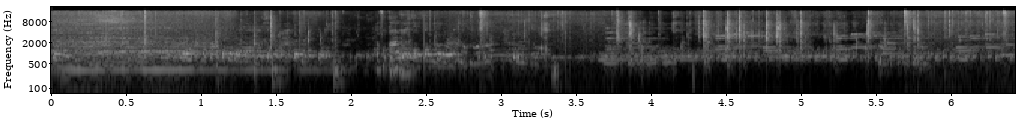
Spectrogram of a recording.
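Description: Plastic polarizer film being peeled off the glass of an LCD panel, giving a run of irregular sharp crackles and clicks from about a second and a half in. The film is the old polarizer, which had bubbled.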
